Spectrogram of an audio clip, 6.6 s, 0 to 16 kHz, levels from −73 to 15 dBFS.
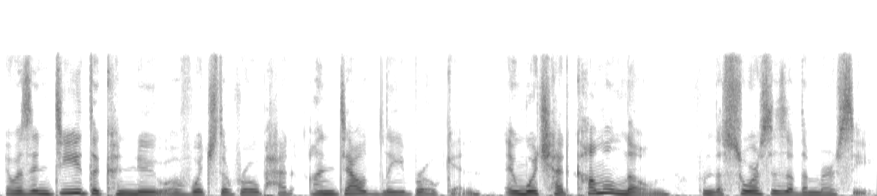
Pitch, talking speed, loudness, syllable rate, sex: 210 Hz, 210 wpm, -18 LUFS, 5.4 syllables/s, female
